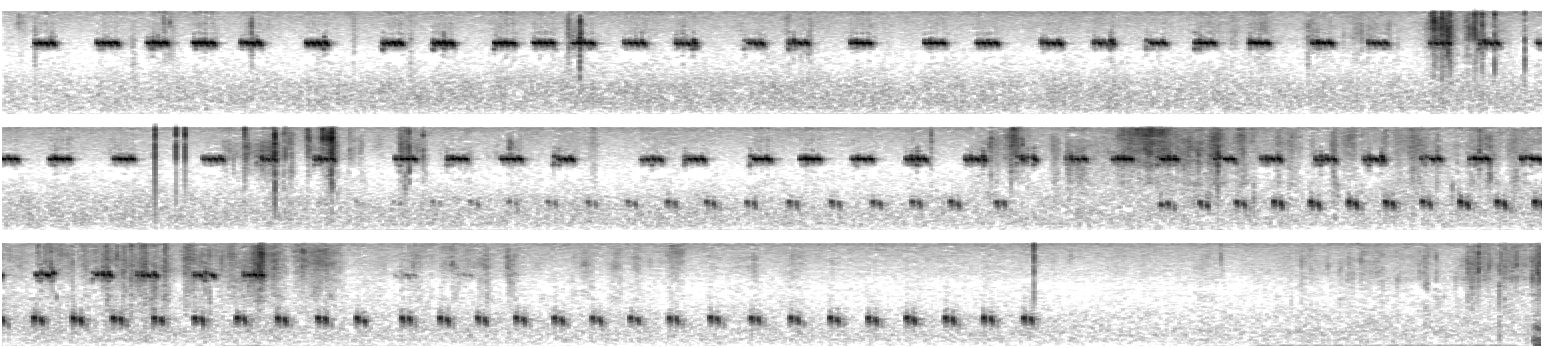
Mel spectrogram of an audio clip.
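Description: A cricket in the Russian desert chirps in a fast, steady, regular pulse that runs on and on, with a second, lower-pitched chirping series joining partway through, all against a faint, quiet background.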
